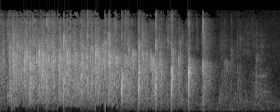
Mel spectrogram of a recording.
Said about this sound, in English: Your clap was weak.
